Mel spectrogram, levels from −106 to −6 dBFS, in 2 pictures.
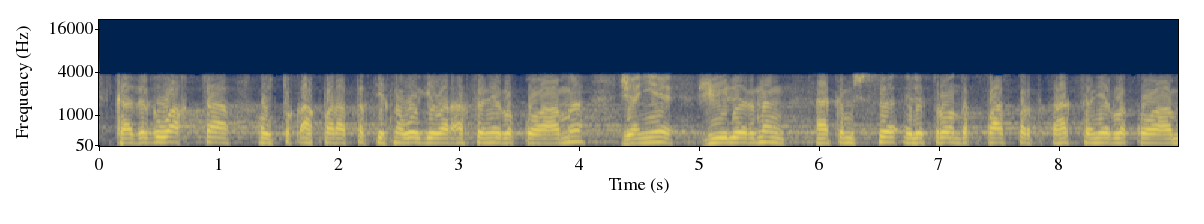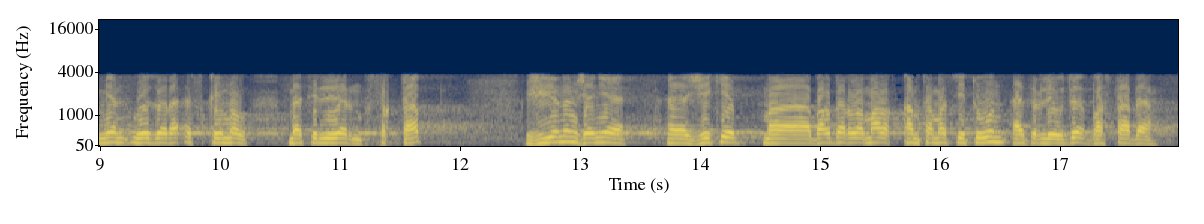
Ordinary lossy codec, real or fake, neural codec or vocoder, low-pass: AAC, 32 kbps; real; none; 3.6 kHz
